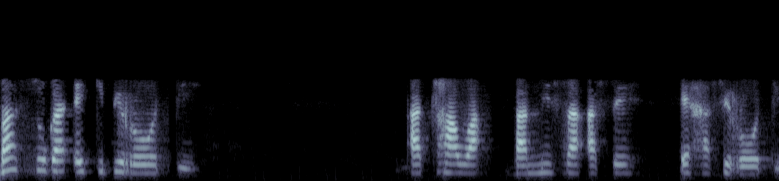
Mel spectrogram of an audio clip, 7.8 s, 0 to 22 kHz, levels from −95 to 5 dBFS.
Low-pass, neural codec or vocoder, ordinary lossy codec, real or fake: 3.6 kHz; none; AAC, 24 kbps; real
